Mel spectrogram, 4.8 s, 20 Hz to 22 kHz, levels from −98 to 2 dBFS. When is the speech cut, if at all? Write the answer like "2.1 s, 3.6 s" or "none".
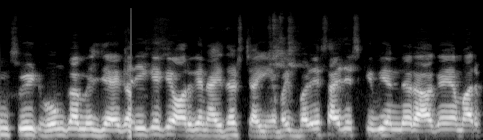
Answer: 1.3 s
